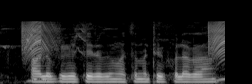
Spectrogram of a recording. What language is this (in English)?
Bhojpuri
